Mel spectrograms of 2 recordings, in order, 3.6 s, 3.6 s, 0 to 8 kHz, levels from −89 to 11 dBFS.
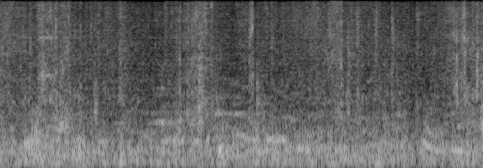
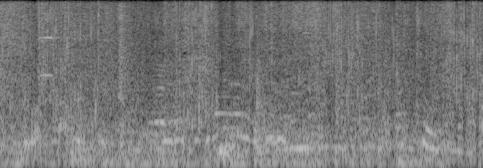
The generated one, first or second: first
